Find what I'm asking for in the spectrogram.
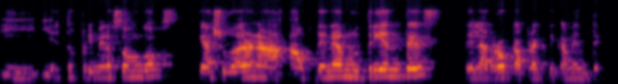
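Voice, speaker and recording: A woman speaks in a plain, everyday voice at a fairly slow pace, her fairly high pitch showing ordinary variation. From Argentina, Buenos Aires province. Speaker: mycologist researcher. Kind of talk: Q&A after online talk.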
